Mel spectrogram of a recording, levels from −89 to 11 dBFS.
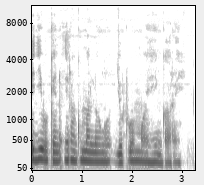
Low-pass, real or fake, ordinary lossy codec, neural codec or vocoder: none; real; none; none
